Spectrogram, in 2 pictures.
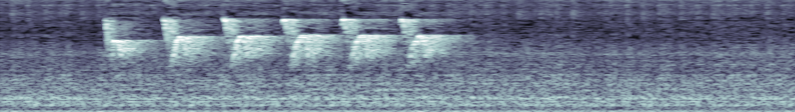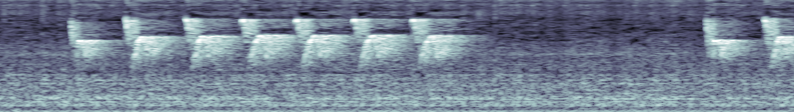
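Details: Bar-winged prinia, a crystal-type bird singing in the nembak style, a unique song: short bursts of six or seven sharp two-tone notes dropping from high to lower pitch, each burst repeated after a pause, over a low steady hum.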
